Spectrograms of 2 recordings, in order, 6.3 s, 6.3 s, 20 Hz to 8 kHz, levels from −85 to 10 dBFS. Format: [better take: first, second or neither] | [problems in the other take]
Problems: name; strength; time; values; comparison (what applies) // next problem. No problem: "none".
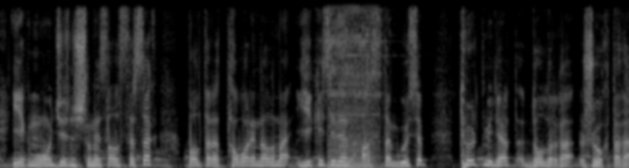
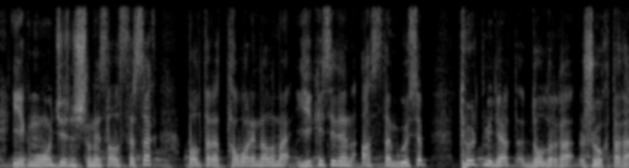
second | background sound (Tools); 10 dB below the speech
